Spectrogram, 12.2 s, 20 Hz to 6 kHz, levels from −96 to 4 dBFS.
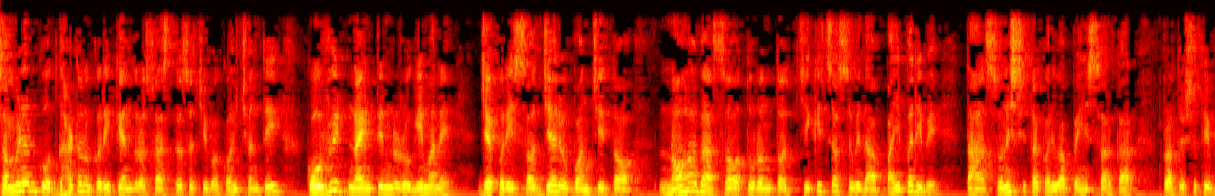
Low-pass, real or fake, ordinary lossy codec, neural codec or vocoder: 5.4 kHz; real; none; none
